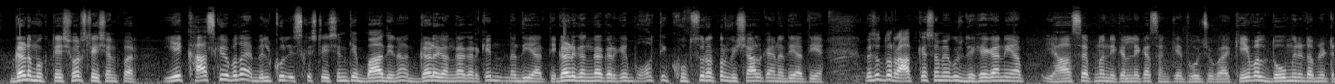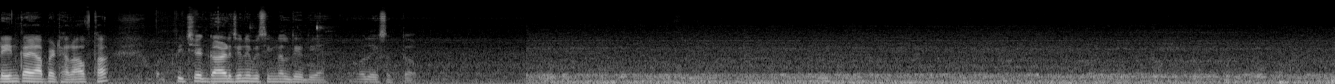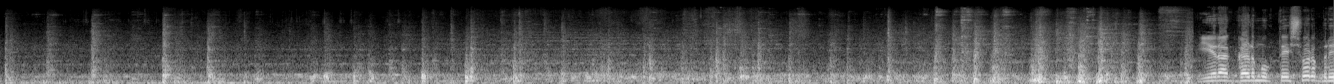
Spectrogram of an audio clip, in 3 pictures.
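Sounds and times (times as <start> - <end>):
train rumbling: 8.7 - 40.0
wheels clattering over rail joints: 26.2 - 40.0.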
